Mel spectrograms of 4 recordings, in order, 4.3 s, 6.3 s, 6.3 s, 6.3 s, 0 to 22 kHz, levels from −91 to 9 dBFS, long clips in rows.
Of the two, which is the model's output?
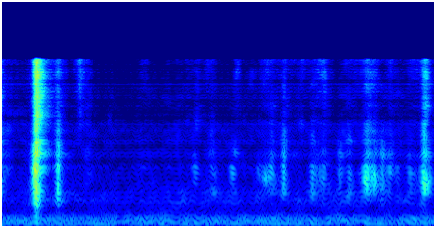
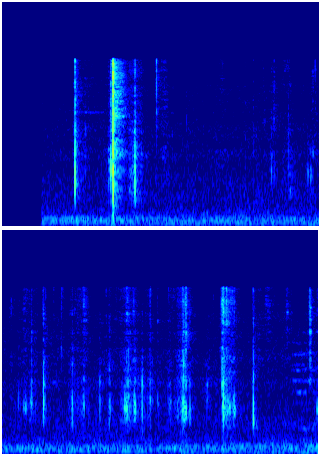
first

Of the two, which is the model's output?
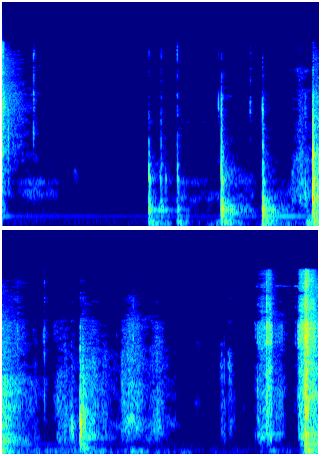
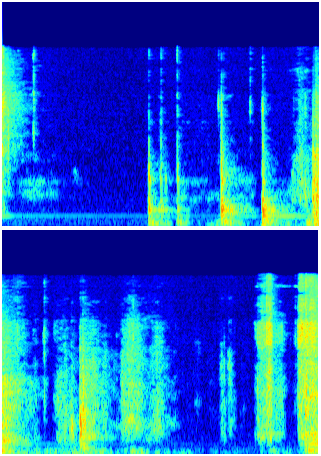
second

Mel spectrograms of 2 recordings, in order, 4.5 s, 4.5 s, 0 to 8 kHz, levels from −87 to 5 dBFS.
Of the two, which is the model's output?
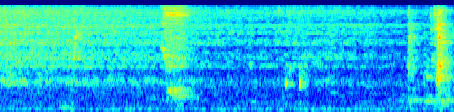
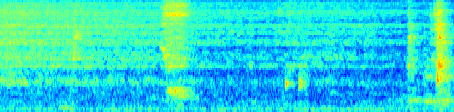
second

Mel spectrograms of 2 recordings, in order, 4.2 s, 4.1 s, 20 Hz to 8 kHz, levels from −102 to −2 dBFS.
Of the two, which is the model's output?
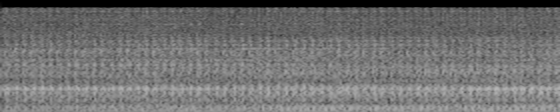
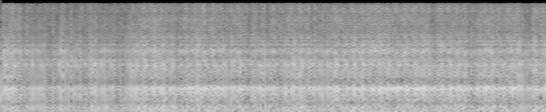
second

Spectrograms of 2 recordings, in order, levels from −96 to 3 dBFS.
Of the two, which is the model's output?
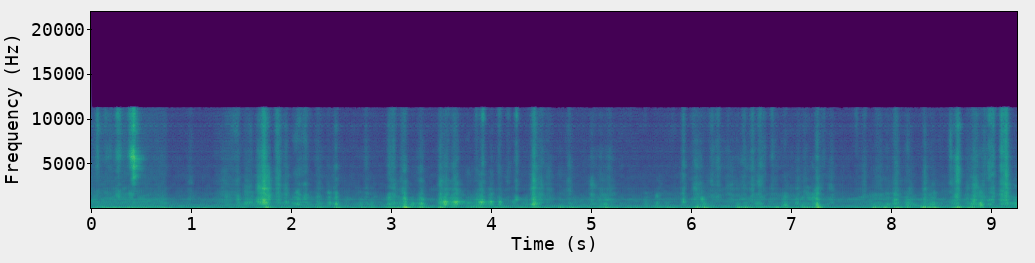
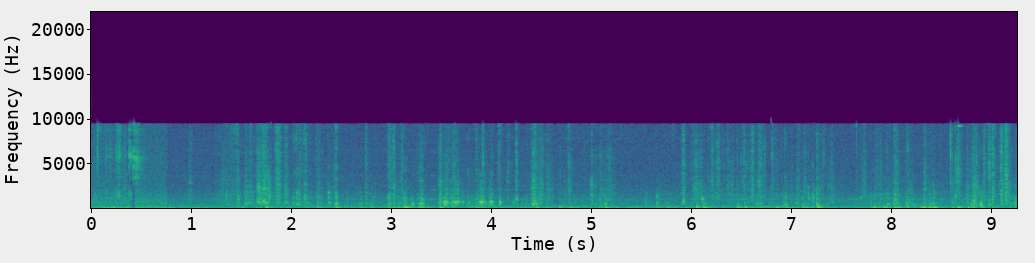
first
